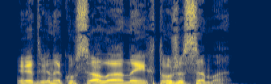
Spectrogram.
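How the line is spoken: Growled. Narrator (Russian): рыкнул лорд

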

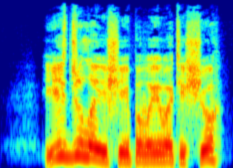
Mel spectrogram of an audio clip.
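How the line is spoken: Threatening question. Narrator (Russian): спросил я угрожающим тоном

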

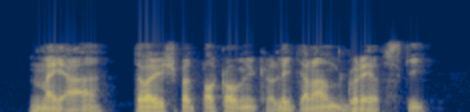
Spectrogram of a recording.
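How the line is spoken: Calm. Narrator (Russian): спокойно ответил Штубер

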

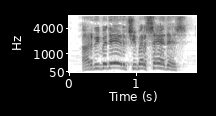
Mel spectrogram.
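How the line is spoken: Shouting. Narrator (Italian): gridò

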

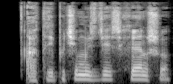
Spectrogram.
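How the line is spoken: Quiet reply. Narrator (Russian): тихо ответил вопросом на вопрос Матабеле

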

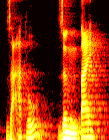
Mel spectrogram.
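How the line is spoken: Loud distant shout. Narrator (Vietnamese): vị sư từ phía xa đã hét lớn

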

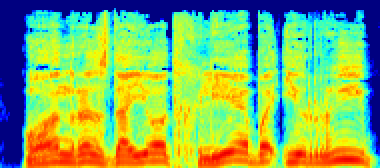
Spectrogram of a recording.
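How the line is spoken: Howled. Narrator (Russian): взвыл он

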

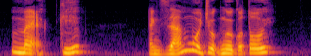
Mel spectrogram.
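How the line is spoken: Angry swearing. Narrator (Vietnamese): Robert tức giận chửi thề

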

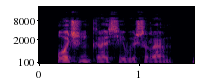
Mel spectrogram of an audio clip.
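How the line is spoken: Gloomy reply. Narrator (Russian): мрачно ответил Тарик

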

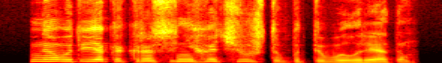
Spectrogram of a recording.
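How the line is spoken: Quiet but clear. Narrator (Russian): сказала она тихо, в полголоса, но вполне внятно

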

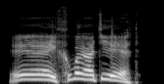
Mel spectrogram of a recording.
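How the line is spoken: Shouting. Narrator (Russian): закричали от стены

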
